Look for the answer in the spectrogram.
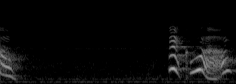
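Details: Pet parrot during its morning repertoire: a brief falling note, a quiet gap, then two quick speech-like warbling syllables with bending harmonic pitch, indoors.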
